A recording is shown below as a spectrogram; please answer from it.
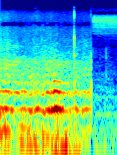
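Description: Honeybees buzz around a hive in a brief, close, steady drone that stops abruptly near the end.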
